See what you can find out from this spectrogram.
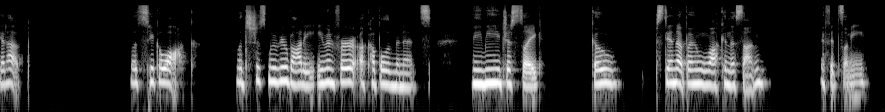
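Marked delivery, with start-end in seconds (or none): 0.0-6.5 soft, gentle, loving whisper. Showing listeners the voice to hear at the computer: soft loving whisper. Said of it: "little whisper, loving voice saying".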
